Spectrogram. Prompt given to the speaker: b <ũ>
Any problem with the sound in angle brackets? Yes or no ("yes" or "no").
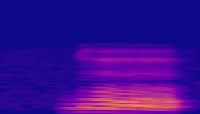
no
